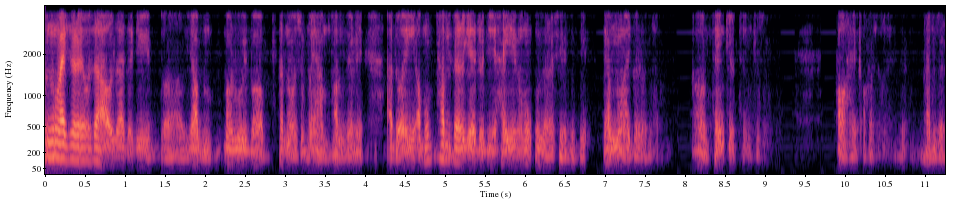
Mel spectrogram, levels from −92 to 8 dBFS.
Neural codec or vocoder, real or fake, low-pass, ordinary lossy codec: vocoder, 22.05 kHz, 80 mel bands, HiFi-GAN; fake; 3.6 kHz; none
